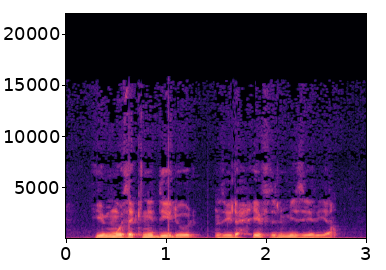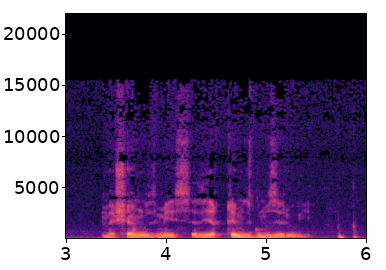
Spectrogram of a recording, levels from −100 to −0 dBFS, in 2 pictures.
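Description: From 0.63 to 2.20 s, nine CD scratch ticks recur about six times a second, each a few milliseconds long. A scratch defeats error correction once per revolution, forcing interpolation or muting; a waveform shows brief evenly spaced notches, a spectrogram thin vertical lines.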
